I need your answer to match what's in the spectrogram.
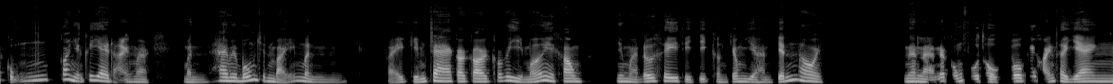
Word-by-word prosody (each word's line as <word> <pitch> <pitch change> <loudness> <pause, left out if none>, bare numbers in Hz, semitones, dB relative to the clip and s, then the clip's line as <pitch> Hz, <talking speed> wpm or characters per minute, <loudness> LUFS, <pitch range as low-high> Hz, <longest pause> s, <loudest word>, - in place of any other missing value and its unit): cũng 190 +3 -5
có 230 - 0
những 180 -8 0
cái 200 -1 -2
giai 160 -5 +4
đoạn 120 - -2
mà 120 -2 -4 0.3
mình 110 -2 -7
24/7 165 - +1
mình 110 -9 -5 0.4
phải 115 - -4
kiểm 120 +1 -3
tra 150 -2 +5
coi 140 0 +5
coi 135 -1 +5
có 160 - -5
cái 175 -2 +2
gì 135 - +1
mới 125 - +2
hay 170 - +3
không, 140 -2 +2 0.3
nhưng 135 -1 -2
mà 115 - -3
đôi 145 +7 +1
khi 155 0 +2
thì 120 -5 -5
chỉ 120 +2 -5
cần 120 -3 -10
trong 130 +1 -2
giờ 120 -2 -2
hành 110 0 -8
chính 195 - +2
thôi. 150 -8 +2 0.8
Nên 140 0 +1
là 120 -4 +1
nó 165 - +3
cũng 135 - -3
phụ 130 - -2
thuộc 115 -3 0
vô 145 0 +4
cái 185 - -8
khoảng 150 - 0
thời 145 -5 +2
gian 140 +2 +3
140 Hz, 235 wpm, -27 LUFS, 120-160 Hz, 0.8 s, tra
